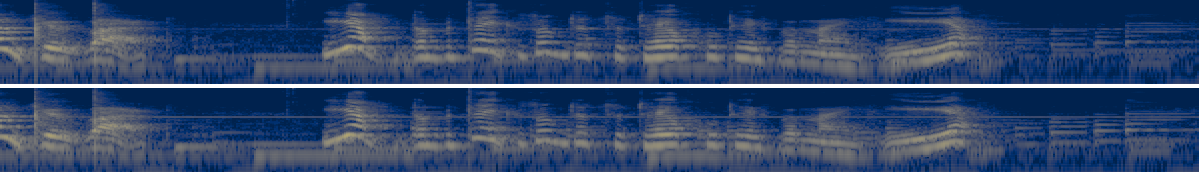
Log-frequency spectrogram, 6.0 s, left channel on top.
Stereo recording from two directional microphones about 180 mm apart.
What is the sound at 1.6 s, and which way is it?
Speech, centre (ahead or behind).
